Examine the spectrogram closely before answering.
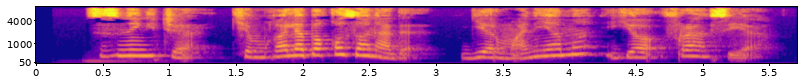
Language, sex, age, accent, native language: Uzbek, female, 12-17, Farg'ona, Uzbek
